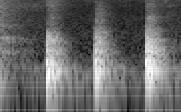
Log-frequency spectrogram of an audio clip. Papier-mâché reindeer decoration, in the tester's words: This is paper mache. It's paper. Hear that? It's paper. It's hollow.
